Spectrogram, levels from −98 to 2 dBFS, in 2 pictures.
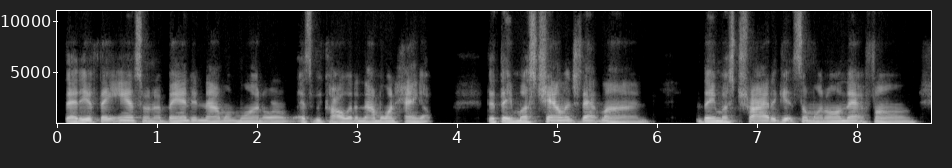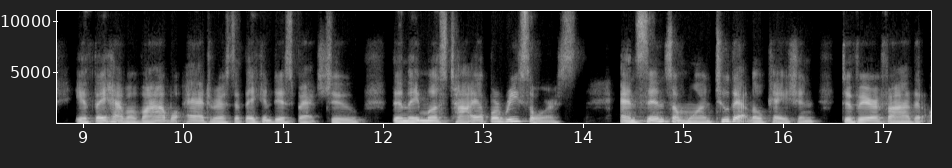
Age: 40-59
